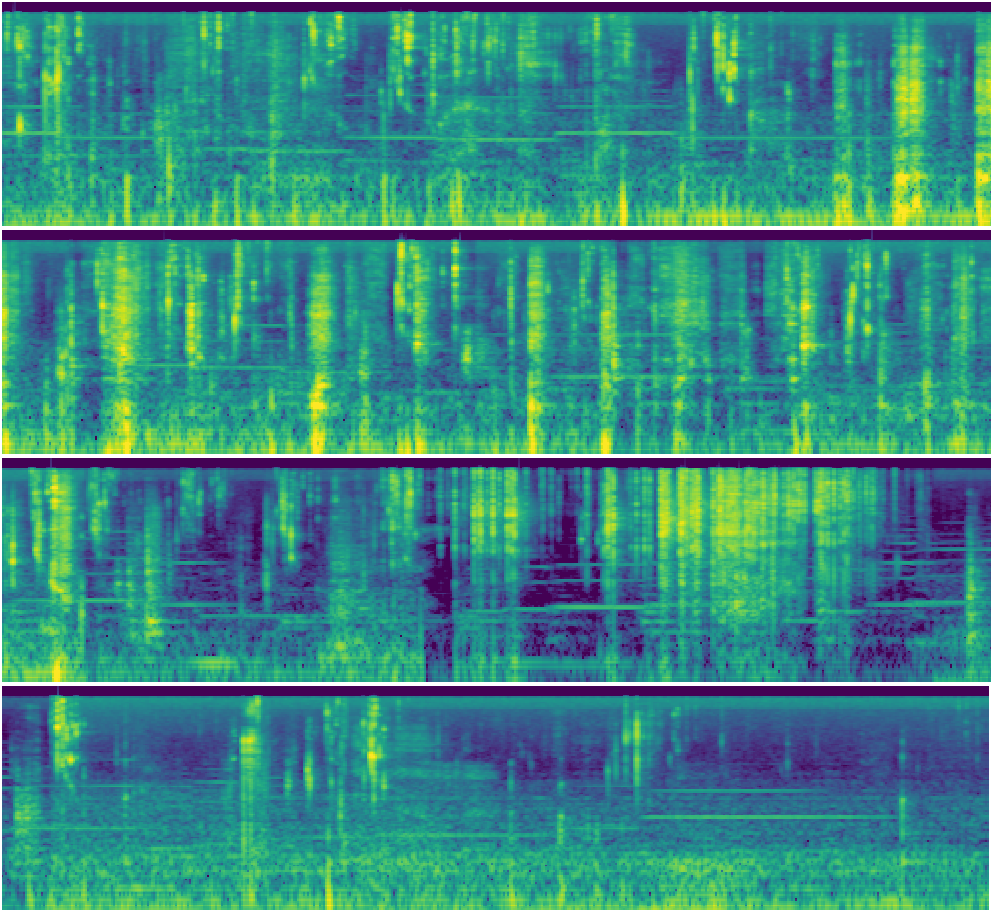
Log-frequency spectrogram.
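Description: Close-miked mukbang eating sounds: repeated biting and chewing with crisp mouth clicks, and a longer noisy rush about twenty seconds in. Soft background music of single held notes plays underneath.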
